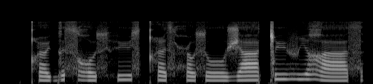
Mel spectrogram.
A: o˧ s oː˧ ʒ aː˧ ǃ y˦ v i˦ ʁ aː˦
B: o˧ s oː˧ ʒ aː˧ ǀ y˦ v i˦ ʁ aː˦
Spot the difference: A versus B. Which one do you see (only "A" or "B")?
B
